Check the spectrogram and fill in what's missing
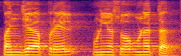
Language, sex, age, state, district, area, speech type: Sindhi, male, 45-60, Maharashtra, Thane, urban, spontaneous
